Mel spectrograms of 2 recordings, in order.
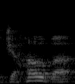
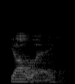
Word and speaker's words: Yahweh: And our old-fashioned rendering of it is Jehovah, or if you use the Y, Yahweh, is us putting the vowel sounds in there so it's actually pronounceable. I mean, you really can't pronounce a word that's a string of consonants with no vowels.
